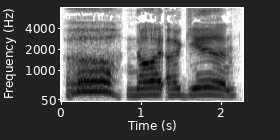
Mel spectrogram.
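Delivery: heavy, drawn-out groan of exasperation; oh-no-here-we-go exasperation; exasperated. Acted. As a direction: sigh it out slowly, fed up. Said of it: "choosing exasperation, that feeling of like".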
